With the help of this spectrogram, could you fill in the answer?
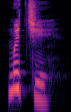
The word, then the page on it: mwcì: Apatani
